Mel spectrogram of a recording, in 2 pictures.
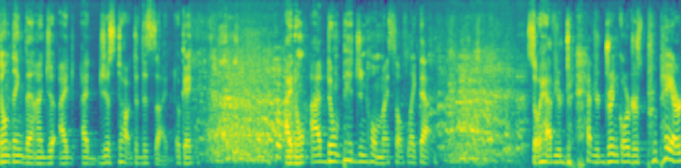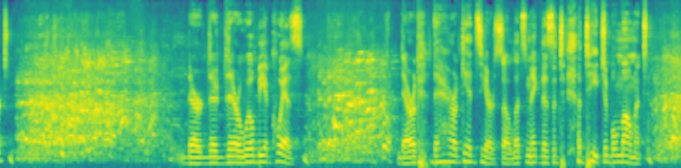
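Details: Adult male stand-up comedian who says he stutters and calls it a very mild speech impediment; repetitions of words and phrases are heard during his set; stuttering.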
